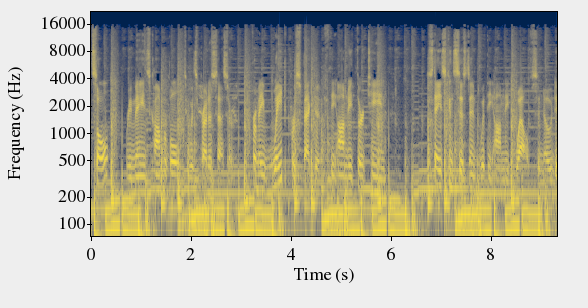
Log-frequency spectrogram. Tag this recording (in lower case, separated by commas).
speech, music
